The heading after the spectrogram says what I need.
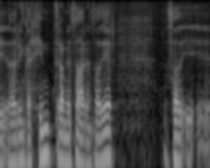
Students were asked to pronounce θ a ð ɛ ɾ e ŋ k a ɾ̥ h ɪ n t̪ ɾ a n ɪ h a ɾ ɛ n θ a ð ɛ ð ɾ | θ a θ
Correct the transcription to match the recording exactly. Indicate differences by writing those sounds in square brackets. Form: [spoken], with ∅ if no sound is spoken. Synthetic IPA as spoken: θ a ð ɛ ɾ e ŋ k a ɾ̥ h ɪ n t̪ ɾ a n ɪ [θ] a ɾ ɛ n θ a ð ɛ [∅] ɾ | θ a [ð]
